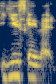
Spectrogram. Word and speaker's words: Juszkiewicz: um it's so tricky it's because that j is silent so it's actually pronounced yusuke and so that gay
